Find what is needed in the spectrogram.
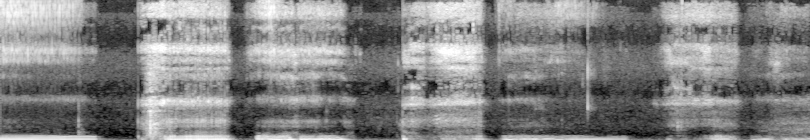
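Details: French bulldog snoring during a midday nap: deep, rumbling snores with a buzzy, partly tonal quality, repeating with each breath in a quiet room.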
